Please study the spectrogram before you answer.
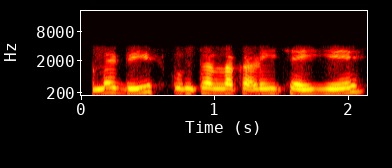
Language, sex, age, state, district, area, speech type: Hindi, female, 60+, Uttar Pradesh, Jaunpur, rural, conversation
